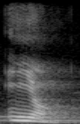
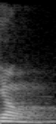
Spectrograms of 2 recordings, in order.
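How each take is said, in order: First: The nasal starts with an extra vowel sound. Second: The nasal sound is said on its own. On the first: The speaker calls it wrong. "कुछ लोग बोलते हैं इया, not इया" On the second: The speaker calls it right. "यह है या"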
